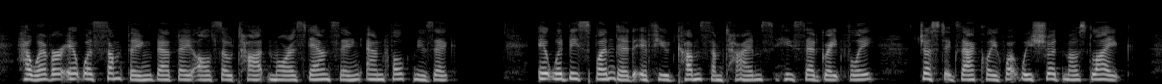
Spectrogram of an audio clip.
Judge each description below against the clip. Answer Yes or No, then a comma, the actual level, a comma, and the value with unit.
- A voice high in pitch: Yes, high, 225 Hz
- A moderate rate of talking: Yes, average, 160 wpm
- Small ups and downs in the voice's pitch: Yes, narrow, 2.0 semitones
